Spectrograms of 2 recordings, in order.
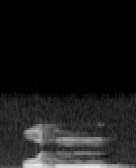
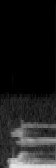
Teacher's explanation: قن یہ موٹا پڑھیں گے، کن یہ باریک پڑھیں گے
